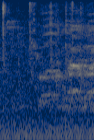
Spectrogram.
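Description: A rooster crows faintly among chickens kept in a rooftop coop. The crow is a brief, distant call over low background noise.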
